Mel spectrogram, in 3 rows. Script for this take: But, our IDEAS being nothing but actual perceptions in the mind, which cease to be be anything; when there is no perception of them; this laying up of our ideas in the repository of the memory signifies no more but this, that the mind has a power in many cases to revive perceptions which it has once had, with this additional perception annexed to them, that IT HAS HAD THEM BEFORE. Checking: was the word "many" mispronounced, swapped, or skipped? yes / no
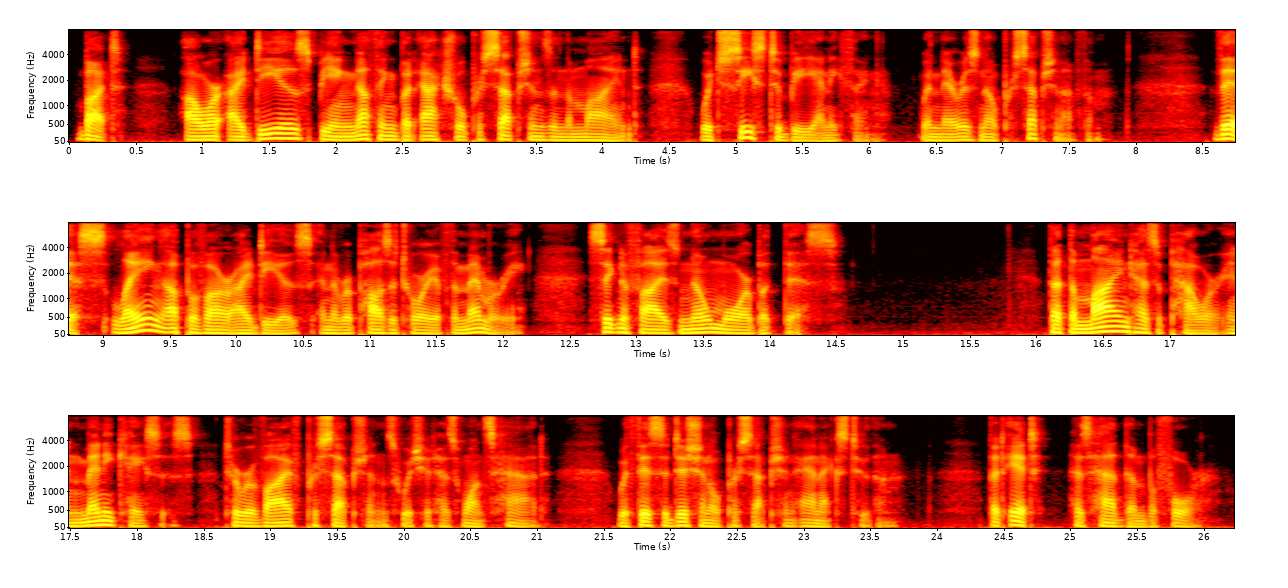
no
